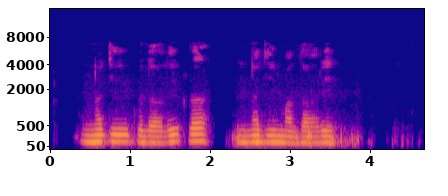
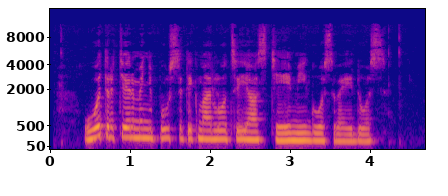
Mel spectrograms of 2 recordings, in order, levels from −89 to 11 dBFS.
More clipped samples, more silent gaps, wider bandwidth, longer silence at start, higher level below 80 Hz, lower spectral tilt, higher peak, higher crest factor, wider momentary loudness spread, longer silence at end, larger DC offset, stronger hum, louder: neither; first, 2.11-2.15 s vs none; second, 7 kHz vs 11 kHz; about the same, 0.4 s vs 0.45 s; first, -52 dBFS vs -64 dBFS; first, -9.5 dB/octave vs -7.5 dB/octave; about the same, -4 dBFS vs -6 dBFS; about the same, 18 dB vs 16 dB; about the same, 11 LU vs 9 LU; first, 0.8 s vs 0.55 s; neither; neither; about the same, -22 LUFS vs -23 LUFS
